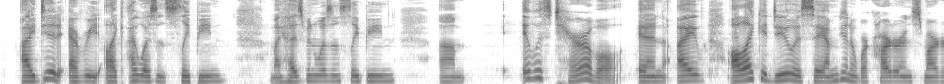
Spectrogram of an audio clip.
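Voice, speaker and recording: A woman's medium-pitched voice with ordinary pitch variation, in a very clean recording with a silent background. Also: moderate pace, dry, close sound with no echo. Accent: Californian. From US West Coast, Southern California. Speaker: veterinarian. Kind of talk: interview conversation. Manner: animated.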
